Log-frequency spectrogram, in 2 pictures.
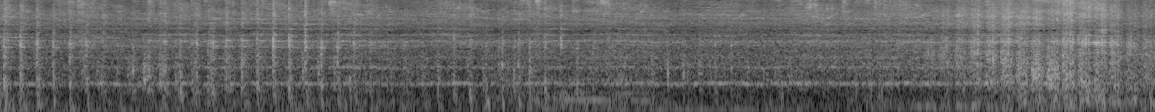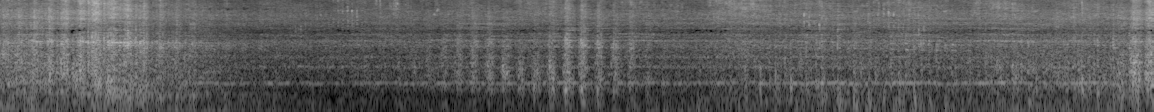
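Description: Canadian Pacific freight train's gondola cars rolling past close by, their wheels clicking over the rail joints in a steady run, with a constant drone underneath. It swells louder about halfway through, then eases off.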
